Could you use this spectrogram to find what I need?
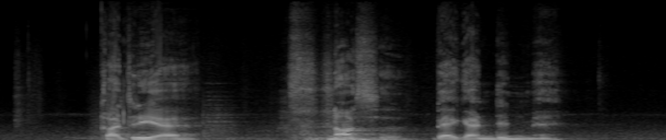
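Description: An elderly man speaks in a low, firm voice nearby.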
